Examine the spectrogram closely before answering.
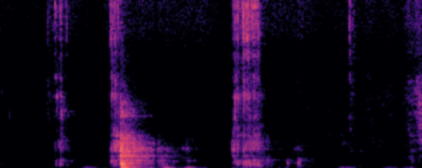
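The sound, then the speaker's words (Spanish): Someone takes a drink. A few soft slurps and swallows come with small mouth clicks, quiet and without speech, spread over several seconds. “voy a beber un poco.”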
